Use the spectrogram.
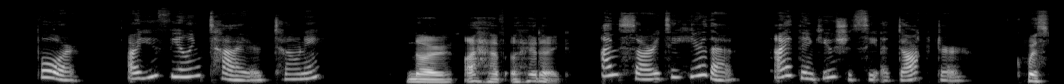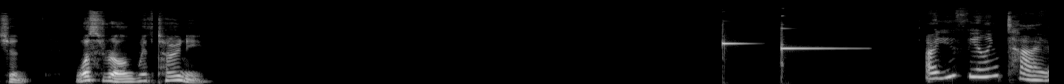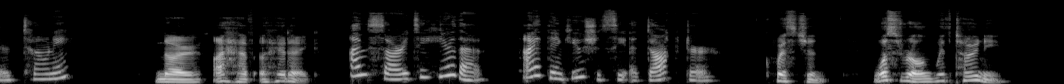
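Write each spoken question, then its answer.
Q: What's wrong with Tony?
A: He has a headache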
